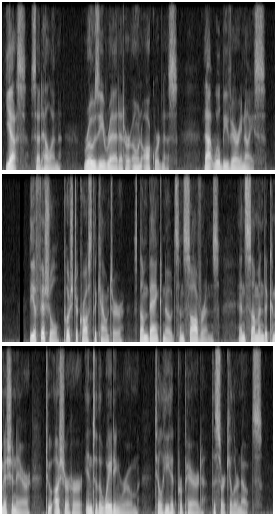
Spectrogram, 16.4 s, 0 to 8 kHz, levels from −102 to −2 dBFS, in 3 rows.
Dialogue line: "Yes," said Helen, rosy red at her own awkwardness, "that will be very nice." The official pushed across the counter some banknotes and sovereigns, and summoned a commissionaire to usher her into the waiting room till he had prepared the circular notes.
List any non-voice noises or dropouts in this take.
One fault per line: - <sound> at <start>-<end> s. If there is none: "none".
- dropout at 8.1-8.2 s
